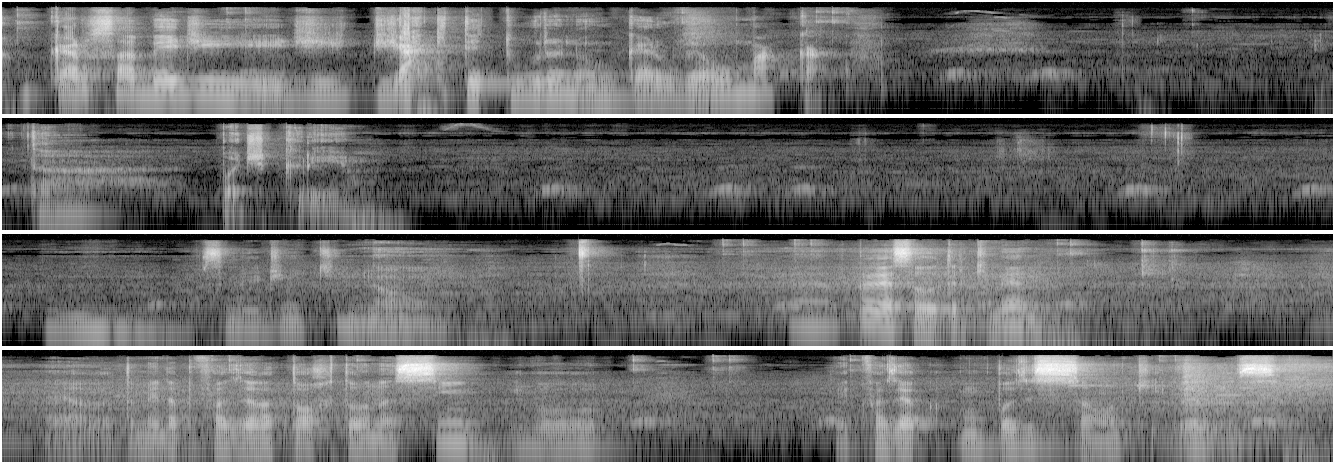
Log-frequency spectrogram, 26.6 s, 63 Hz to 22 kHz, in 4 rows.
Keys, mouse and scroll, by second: 0.4 alt+a, 0.5-1.0 scroll up 1, 1.0 right click, 1.9-7.1 drag, 17.2 right click, 17.8 alt+d, 18.6 r, 21.6-23.4 drag, 23.4 right click, 24.1-25.7 drag, 25.7-26.1 shift+right drag, 26.1 shift+middle drag, 26.3-26.6 scroll up 5.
